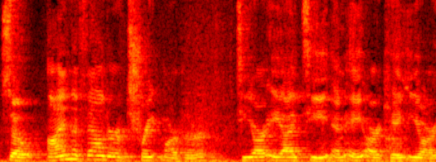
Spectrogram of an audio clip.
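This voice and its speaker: A man speaks in an American accent at a fairly high pitch. The recording has audible room echo and noticeable background noise. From Germany (US military family). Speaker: entrepreneur, personality assessment founder. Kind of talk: talk at business luncheon. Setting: luncheon event with audience. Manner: conversational, many fillers.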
